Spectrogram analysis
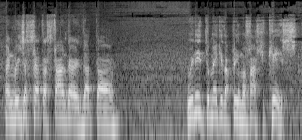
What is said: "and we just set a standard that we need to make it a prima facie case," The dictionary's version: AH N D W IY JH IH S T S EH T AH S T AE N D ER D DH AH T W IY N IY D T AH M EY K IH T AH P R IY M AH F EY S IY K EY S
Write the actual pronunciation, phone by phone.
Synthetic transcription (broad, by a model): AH N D W IY JH IH S T S EH T AH S T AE N D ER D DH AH T W IY N IY D T AH M EY K IH T AH P R IY M AH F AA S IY K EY S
